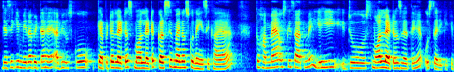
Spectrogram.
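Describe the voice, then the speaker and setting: In a casual instructional vlog, a mother patiently walks through teaching children phonics step by step, sounding out each letter. Her voice is a little high.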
